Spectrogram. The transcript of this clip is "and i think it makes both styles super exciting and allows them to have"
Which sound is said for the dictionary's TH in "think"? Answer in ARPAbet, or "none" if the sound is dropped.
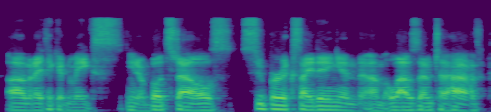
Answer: TH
